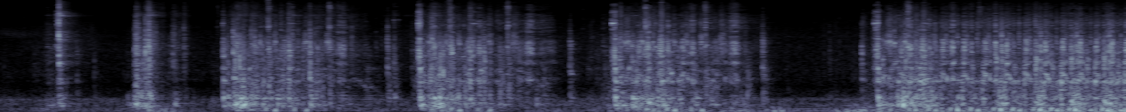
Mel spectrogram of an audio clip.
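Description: Repeated pull-start attempts, engine catching in short bursts then faltering before running unevenly; hard starting and rough running on a neglected mower. Cause suspected, not confirmed.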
